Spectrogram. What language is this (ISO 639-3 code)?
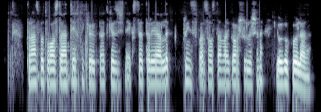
uzb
